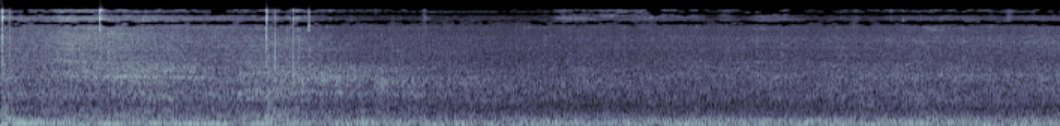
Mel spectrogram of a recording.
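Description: Steady traffic and vehicle engine noise with a low hum, and a few light clicks.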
